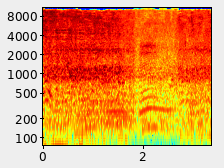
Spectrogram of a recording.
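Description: Road traffic noise on a rainy day: a loud, continuous rushing roar of passing vehicles with low engine rumble, dipping briefly midway before swelling again.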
